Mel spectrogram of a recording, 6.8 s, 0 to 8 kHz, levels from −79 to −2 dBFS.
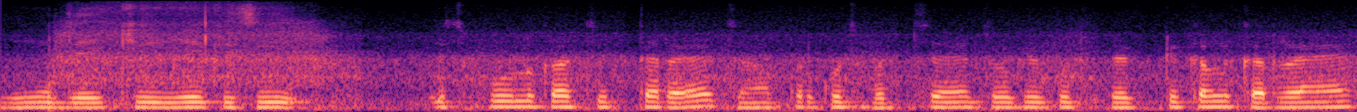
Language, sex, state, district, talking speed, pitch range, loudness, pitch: Hindi, male, Rajasthan, Bikaner, 175 wpm, 130-145 Hz, -17 LUFS, 135 Hz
